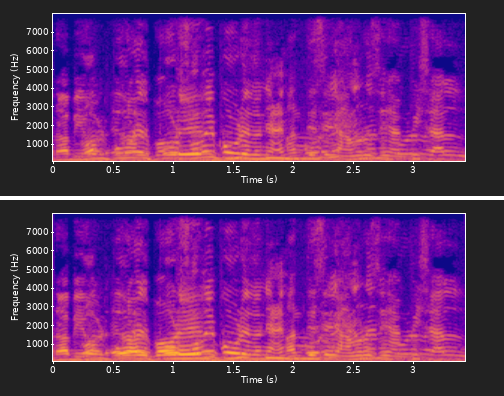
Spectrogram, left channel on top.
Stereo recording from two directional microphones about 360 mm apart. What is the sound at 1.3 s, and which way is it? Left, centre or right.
Speech, centre.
